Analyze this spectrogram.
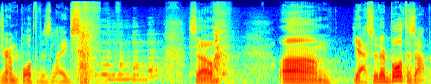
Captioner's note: woman laughs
